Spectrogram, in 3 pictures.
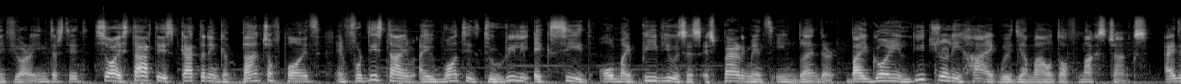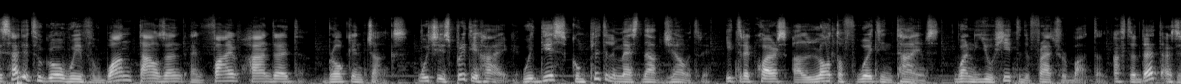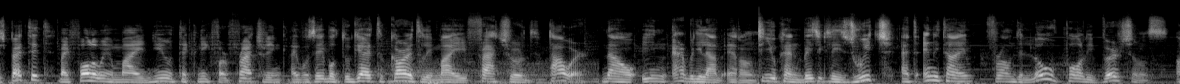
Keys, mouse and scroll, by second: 0.0 click, 0.1-1.8 drag, 1.2-1.5 scroll down 1, 1.5 0, 1.6 0, 3.1 click, 3.7-5.3 drag, 5.3 0, 5.5 scroll down 3, 10.0-12.5 drag, 15.0-18.8 drag, 19.1-20.7 middle drag, 22.9-29.9 middle drag, 29.9-31.1 drag, 31.7-33.9 drag, 33.9-34.3 scroll down 4.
